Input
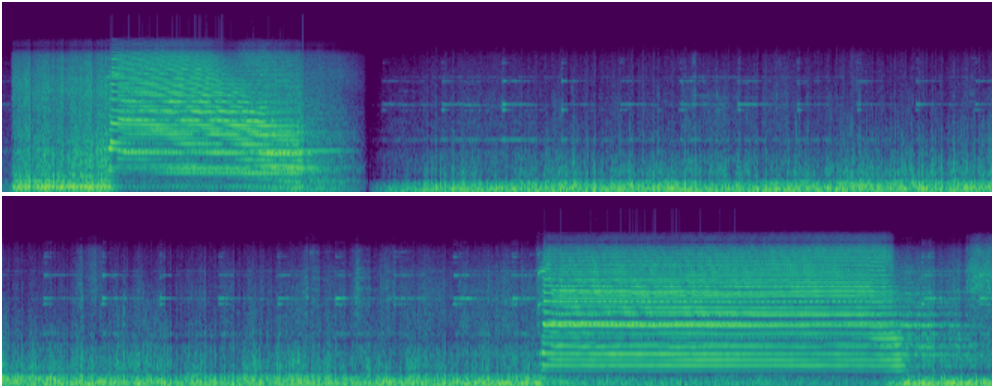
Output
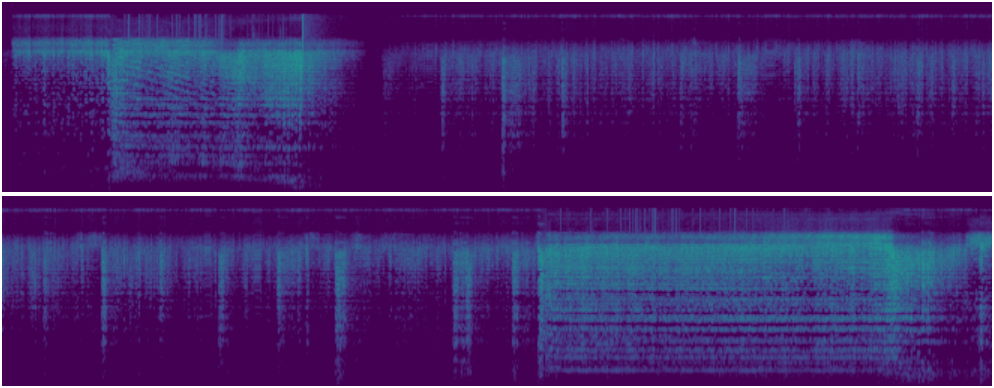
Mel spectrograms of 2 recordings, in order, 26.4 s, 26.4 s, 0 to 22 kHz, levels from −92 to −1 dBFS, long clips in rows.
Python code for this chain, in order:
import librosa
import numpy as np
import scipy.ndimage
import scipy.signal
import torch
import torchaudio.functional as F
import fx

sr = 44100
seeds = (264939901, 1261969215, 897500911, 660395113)

y = scipy.signal.sosfilt(scipy.signal.butter(2, 650.0, 'highpass', fs=sr, output='sos'), x)
y = fx.over_compress(y, sr, threshold_db=-24.0, ratio=-0.5)
y = y + 0.48 * np.pad(y, (int(2.8 * sr / 1000.0), 0))[:len(y)]
y = fx.spec_gate(y, sr, threshold_db=-30, keep='weak')
y = np.diff(y, prepend=0.0)
y = fx.rev_plate(y, sr, seeds[0], rt60_s=1.1, hf_ratio=1.0, predelay_ms=0, drr_db=12.5)
y = fx.buffer_glitch(y, sr, at_s=(5.67, 10.21, 15.91, 16.57), block=512, repeats=6)
y = y * 10.0 ** (11.5 / 20.0)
